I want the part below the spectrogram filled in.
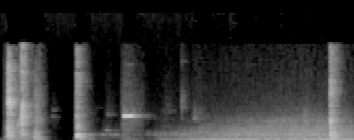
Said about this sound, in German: so, geht auch schon der Herd an und wir können es einfach mal starten.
